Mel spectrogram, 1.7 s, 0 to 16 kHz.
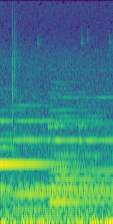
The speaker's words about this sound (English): Hold on, let's take a moment to allow the bell to ring. What time is it? It's signaling that it's 11 o'clock.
